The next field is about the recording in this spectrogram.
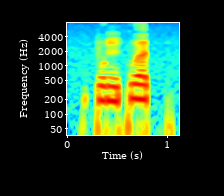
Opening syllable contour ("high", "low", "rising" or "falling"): low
